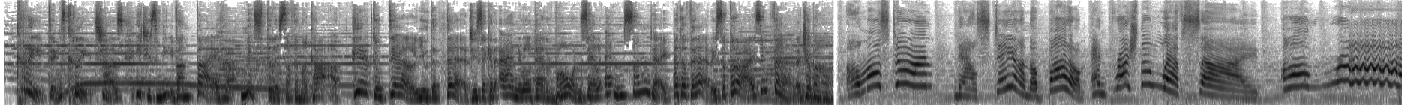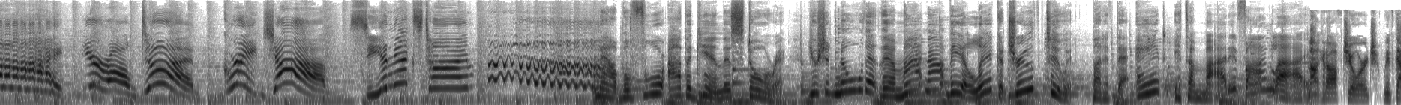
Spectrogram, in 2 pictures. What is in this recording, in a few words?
Character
